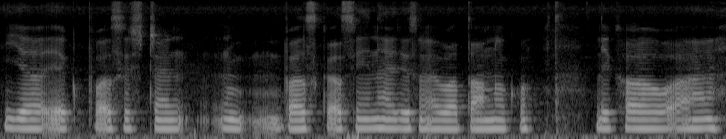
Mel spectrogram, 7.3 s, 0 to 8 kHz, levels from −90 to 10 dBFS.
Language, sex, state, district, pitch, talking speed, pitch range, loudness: Hindi, male, Bihar, Muzaffarpur, 150 Hz, 105 wpm, 145-150 Hz, -33 LUFS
